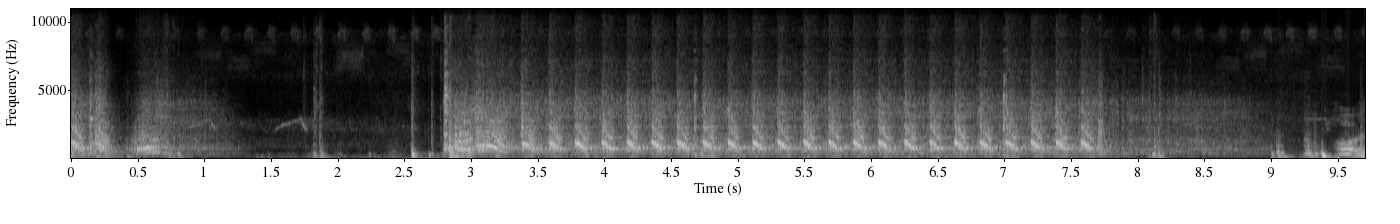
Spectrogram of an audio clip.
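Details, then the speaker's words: Cat 416C backhoe diesel, hard to start especially after wet conditions: even starter churning at several compression beats a second for about five seconds, never catching. Cranks but won't start; owner suspects it isn't getting diesel and reprimes it. "let's do it again it's almost like it's not getting diesel"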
